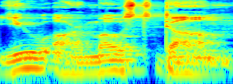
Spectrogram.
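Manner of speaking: all-knowing, all-seeing voice. Showing how a quoted line should be said: all-knowing, all-seeing voice. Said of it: "You gotta have that all-knowing, all-seeing voice".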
